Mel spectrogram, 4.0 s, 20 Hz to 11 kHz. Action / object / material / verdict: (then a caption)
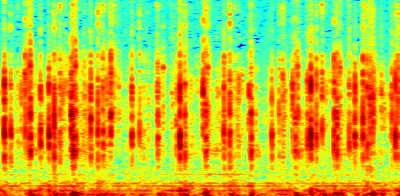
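tap / plastic computer keyboard keys / plastic / none. Fingertips rapidly tap the hollow keycaps of a black plastic computer keyboard, producing 22 short, dry, bright plastic clicks centered around 1 kHz with a faint low thud beneath. Each click dies away almost instantly in a quick, uneven typing rhythm.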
